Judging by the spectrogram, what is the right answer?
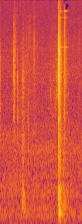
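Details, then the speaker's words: Audi TT interior, rear flap closing: a light rattle, then one sharp clunk as the flap finishes shutting. The flap is definitely a little loose. "we need to sort the flap on the rear there that was a bit of a noise as this closed wasn't it what was that noise"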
